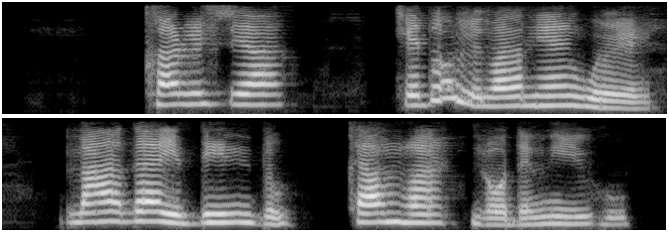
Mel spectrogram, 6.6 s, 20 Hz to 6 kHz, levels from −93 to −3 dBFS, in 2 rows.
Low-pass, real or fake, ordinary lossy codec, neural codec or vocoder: 5.4 kHz; fake; none; codec, 16 kHz in and 24 kHz out, 0.6 kbps, FireRedTTS-2 codec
